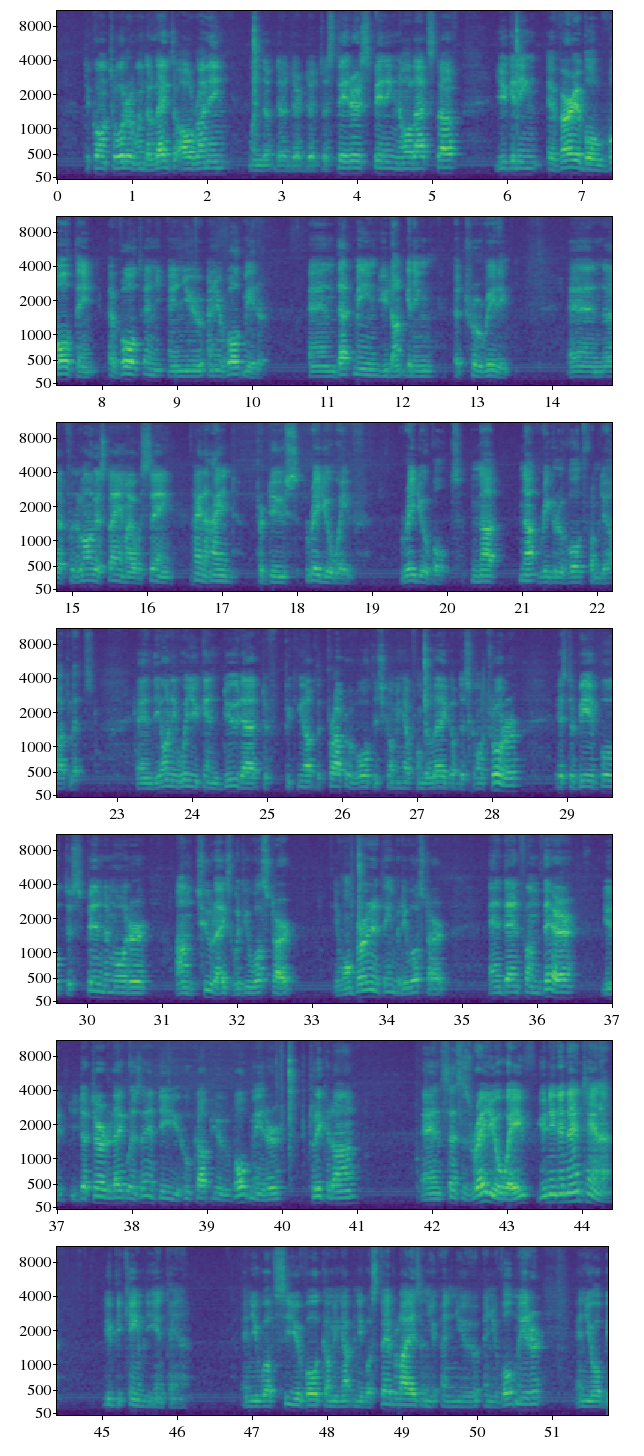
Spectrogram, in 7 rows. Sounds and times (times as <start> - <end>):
Speech: 0.4 - 13.5, 14.2 - 34.8, 35.4 - 41.1, 41.8 - 46.2, 46.8 - 51.7.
